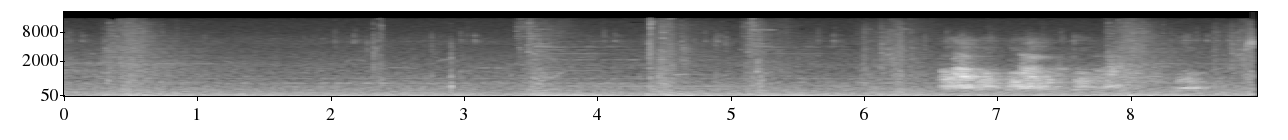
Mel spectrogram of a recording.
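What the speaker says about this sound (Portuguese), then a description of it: "Cachorro full puto aqui do nada." Angry dog barking in a Total War: Warhammer II game, a few short sharp barks and yips scattered over a busy, noisy game soundscape.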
